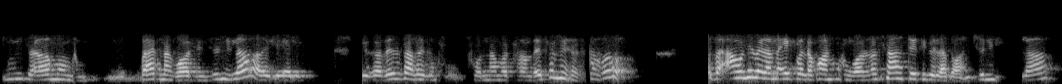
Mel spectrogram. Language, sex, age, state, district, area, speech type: Nepali, female, 45-60, West Bengal, Jalpaiguri, urban, conversation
